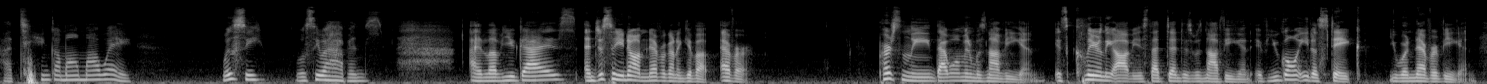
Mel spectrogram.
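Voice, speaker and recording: A woman in her thirties hosting a podcast in a casual monologue, blunt and profane, preaching at her listeners and jumping into high emphatic peaks. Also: brisk. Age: 30s. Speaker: podcast host.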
